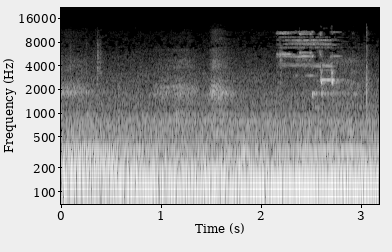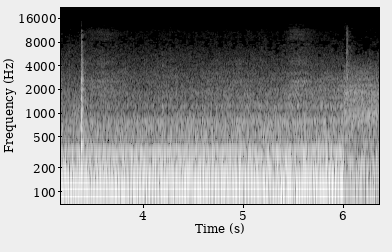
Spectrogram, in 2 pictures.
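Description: Car engine running at a steady drone, heard from inside the cabin while driving. A brief cluster of high tones sounds about two seconds in, and a single sharp click comes a little past three seconds.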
